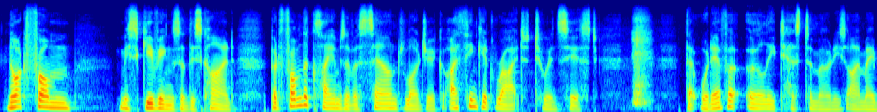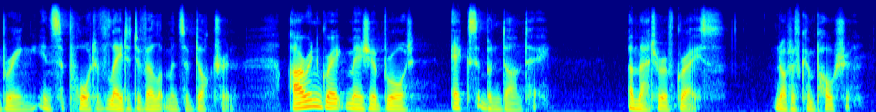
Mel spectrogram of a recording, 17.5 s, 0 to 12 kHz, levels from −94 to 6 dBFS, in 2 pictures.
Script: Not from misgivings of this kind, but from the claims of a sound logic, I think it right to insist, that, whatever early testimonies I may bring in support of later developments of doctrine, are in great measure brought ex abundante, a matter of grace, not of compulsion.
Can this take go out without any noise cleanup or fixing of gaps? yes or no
no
